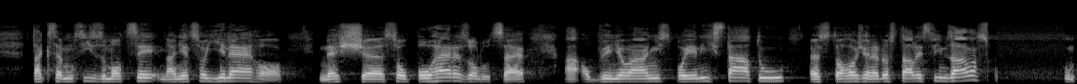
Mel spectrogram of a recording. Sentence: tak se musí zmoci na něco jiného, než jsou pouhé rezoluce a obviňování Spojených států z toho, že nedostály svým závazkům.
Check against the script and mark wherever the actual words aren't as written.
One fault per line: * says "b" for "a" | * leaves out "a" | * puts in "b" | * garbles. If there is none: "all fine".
all fine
